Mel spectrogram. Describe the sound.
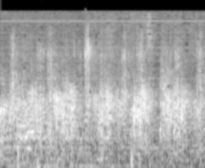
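Audience applause at a poetry reading, a dense steady patter of many hands clapping throughout at moderate volume, with no voices over it.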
